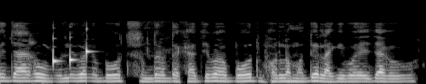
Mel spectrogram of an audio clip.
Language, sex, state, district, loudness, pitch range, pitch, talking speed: Odia, male, Odisha, Malkangiri, -18 LUFS, 140-155 Hz, 145 Hz, 155 wpm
